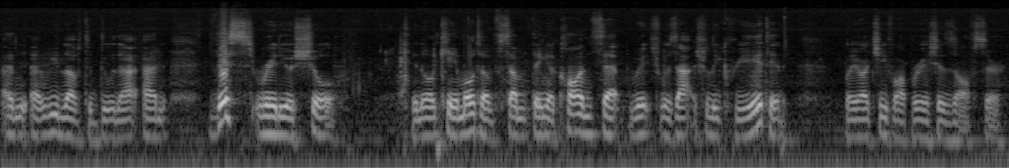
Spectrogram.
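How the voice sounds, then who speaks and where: A man's voice: mid-range voice, steady tone, normal speed, mellow, low-quality recording. A man hosting a hospital radio talk show, greeting listeners and introducing guests in an upbeat way.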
